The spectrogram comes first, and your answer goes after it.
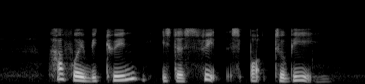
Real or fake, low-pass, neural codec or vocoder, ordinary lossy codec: real; 5.4 kHz; none; MP3, 48 kbps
